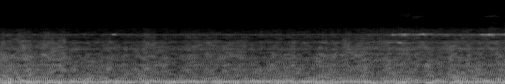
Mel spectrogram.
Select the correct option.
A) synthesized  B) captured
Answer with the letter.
A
